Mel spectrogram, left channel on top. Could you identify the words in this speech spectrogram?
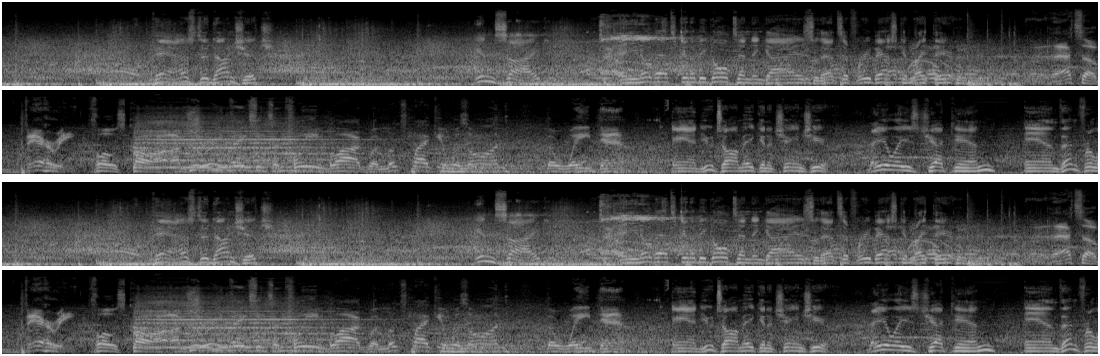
Pass to Doncic. Inside. And you know that's going to be goaltending, guys, so that's a free basket right there. That's a very close call. I'm sure he thinks it's a clean block, but looks like it was on the way down. And Utah making a change here. Bailey's checked in, and then for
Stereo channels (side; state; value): both; identical; correlation 1.00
